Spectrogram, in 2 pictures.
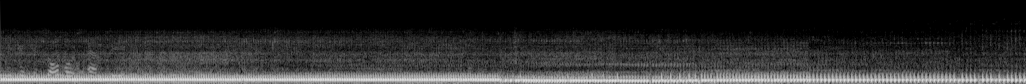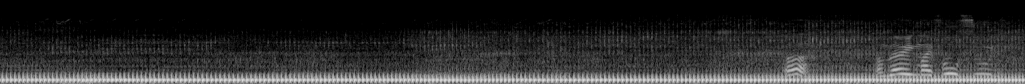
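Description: A Skyteam PBR motorcycle engine runs loud and close with a steady throbbing idle and some clattering, and a rider talks over it.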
